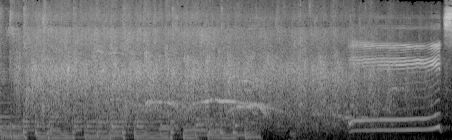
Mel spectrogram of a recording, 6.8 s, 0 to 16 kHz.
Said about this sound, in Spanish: Y esto que es la Radio del Cole, en un día tan especial como el de hoy que celebramos 300 programas, pues tiene que empezar, digo yo, con un gran aplauso.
